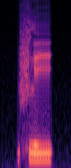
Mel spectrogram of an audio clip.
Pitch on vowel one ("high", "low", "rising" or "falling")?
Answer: low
